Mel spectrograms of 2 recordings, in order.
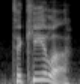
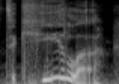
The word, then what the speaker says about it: Tekla: I've read this for years and only recently discovered I've been pronouncing Tekla incorrectly. An audio version with Zelazny reading was discovered not too long ago, and it turns out he pronounces it exactly like tequila. Oh. So it's tequila.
